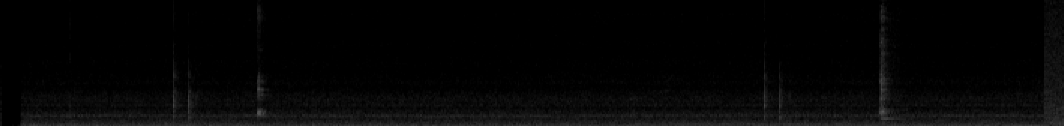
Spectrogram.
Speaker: when you turn on and off the tv it makes a clicking noise i will give you an example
